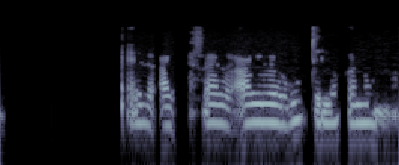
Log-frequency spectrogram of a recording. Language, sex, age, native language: Icelandic, male, 10, Icelandic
